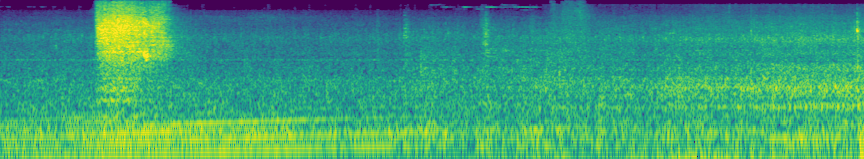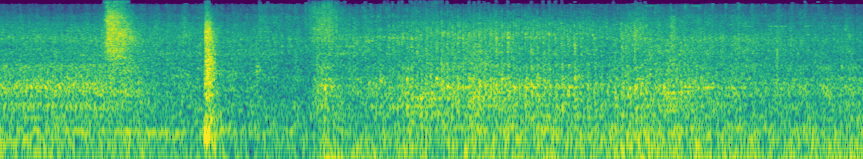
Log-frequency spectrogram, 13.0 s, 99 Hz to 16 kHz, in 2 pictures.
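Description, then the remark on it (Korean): A late-night bus at Dong Seoul Terminal, departing for Baekmudong at Jirisan around midnight on the last night of January 2020, rumbles steadily as a sharp hiss of air brakes bursts out early on, followed later by a few clunks and softer releases of air, with no voices. “동서울 터미널에서 지리산 백무동으로 출발하는 심야버스에 올랐다.”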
